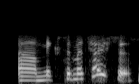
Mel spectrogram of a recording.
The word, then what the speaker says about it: myxomatosis: Yeah, or if it was from myxomatosis.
